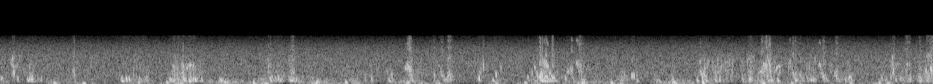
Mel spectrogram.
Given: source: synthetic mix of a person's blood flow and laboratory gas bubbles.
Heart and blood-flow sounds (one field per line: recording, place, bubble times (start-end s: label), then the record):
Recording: Doppler ultrasound of blood flow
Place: precordium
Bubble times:
0.00-0.45 s: bubbles
0.71-0.78 s: bubbles
1.19-1.55 s: bubbles
1.67-2.05 s: bubbles
2.18-2.26 s: bubbles
2.65-3.15 s: bubbles
3.62-3.77 s: bubbles
3.85-3.96 s: bubbles
4.02-4.23 s: bubbles
4.33-4.58 s: bubbles
4.75-4.88 s: bubbles
4.91-5.06 s: bubbles
5.25-5.91 s: bubbles
6.19-6.42 s: bubbles
6.69-6.77 s: bubbles
6.93-7.37 s: bubbles
7.39-7.83 s: bubbles
7.85-8.56 s: bubbles
8.77-9.34 s: bubbles
From the record:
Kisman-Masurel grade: 243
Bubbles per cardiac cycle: several, 3 to 8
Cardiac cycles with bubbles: 100%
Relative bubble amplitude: loud (0.450 to 0.775)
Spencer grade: 3 (all of the cardiac periods contain showers or single bubble signals, but not dominating or overriding the cardiac motion signals)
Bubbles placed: anywhere in the cardiac cycle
